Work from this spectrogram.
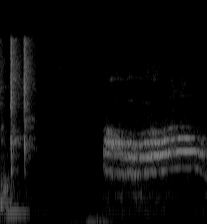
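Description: Leo, a pet cat, lets out one long, drawn-out meow close by, preceded by a couple of soft taps and a brief quiet pause.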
